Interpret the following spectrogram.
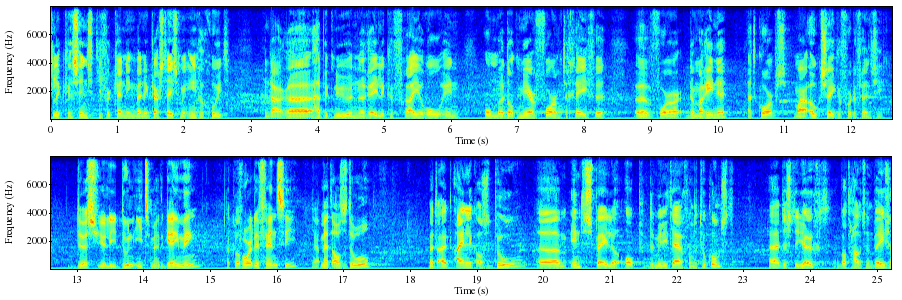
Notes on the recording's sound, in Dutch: live op de Invictus Games op de podbank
